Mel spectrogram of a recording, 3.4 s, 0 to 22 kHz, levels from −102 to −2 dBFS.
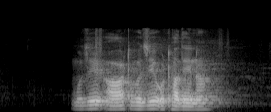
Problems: background sounds at intervals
